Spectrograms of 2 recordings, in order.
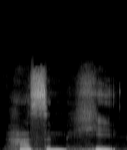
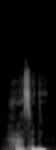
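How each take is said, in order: First: The t is pronounced and the words stay separate. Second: The t is dropped, sounding like has a knee. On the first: The speaker calls it wrong. "it doesn't sound like hasn't he" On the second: The speaker calls it right. "It sounds like if you were saying has a knee"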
